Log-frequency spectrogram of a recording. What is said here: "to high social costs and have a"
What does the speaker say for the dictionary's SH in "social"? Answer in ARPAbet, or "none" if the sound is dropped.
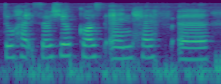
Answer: SH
